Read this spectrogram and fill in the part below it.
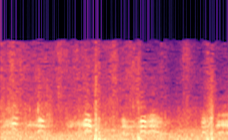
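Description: Seabirds gather on a ridge on Pitcairn Island, giving a faint run of repeated honking, clucking calls over wind or open-air noise.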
